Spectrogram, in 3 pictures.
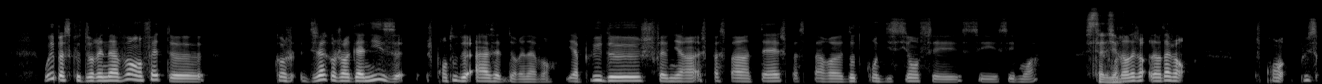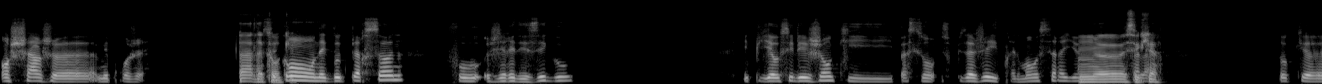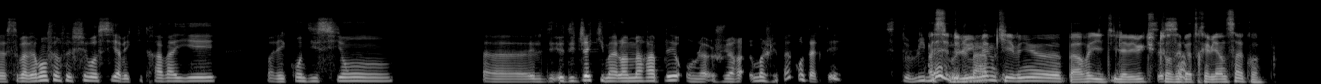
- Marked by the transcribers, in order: tapping; stressed: "lui-même"; other background noise
- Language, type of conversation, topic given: French, podcast, Peux-tu raconter une fois où tu as échoué, mais où tu as appris quelque chose d’important ?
